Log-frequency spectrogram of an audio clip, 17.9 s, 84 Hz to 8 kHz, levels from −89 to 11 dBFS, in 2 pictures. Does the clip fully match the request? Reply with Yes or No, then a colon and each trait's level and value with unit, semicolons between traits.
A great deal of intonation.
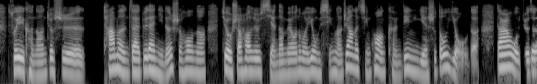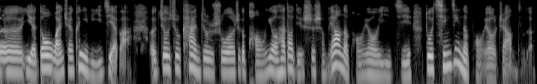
No: average, 3.6 semitones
